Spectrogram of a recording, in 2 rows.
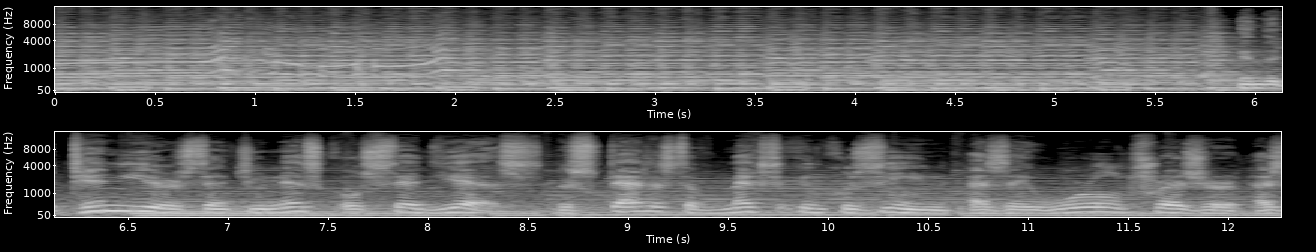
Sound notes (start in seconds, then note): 4.7 song ends; 5.9 in English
